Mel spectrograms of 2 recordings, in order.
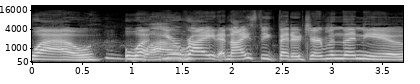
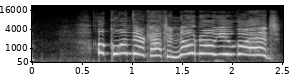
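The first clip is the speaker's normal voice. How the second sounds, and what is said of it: Put-on Irish accent. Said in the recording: “her Irish accent was better than mine”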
